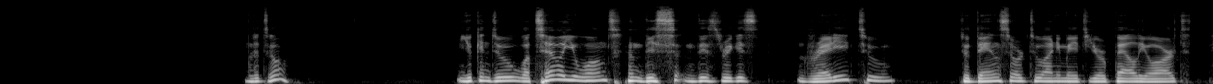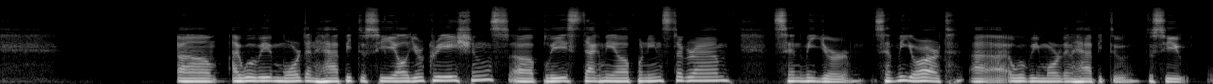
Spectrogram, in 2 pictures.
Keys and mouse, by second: 2.5-3.7 middle drag, 3.7 right click, 5.4 space, 6.6 KP_3, 7.5 r, 9.6 g, 11.2-13.1 drag, 13.0 r, 14.3-16.2 drag, 15.8 KP_7, 16.9 r, 18.3 click, 18.8 r, 21.0 click, 21.0 c, 22.8 c, 24.0 r.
